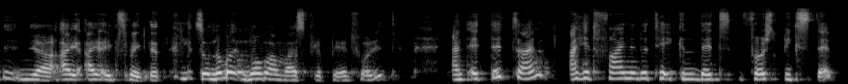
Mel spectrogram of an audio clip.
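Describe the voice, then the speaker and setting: A woman's voice: fairly high pitch, unhurried, warm tone, rough recording. A woman in her forties from Turkey with a Turkish accent, a guest telling her story candidly and reflectively in an interview, with small slips in her English. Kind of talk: interview conversation.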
